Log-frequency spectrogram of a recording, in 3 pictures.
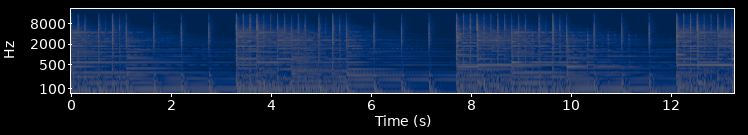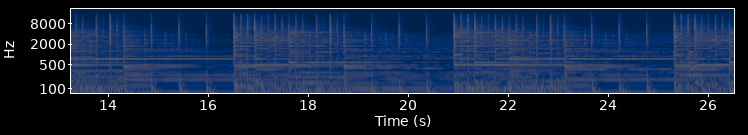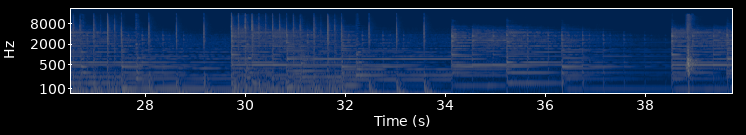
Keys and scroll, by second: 1.1 Escape, 4.3 Escape, 8.8 s, 9.3 p, 9.5 l, 10.4 Escape, 11.3 s, 11.8 p, 12.1 l, 13.0 space, 16.8 space, 18.5-20.1 typing, 23.1 8, 23.3 0, 25.2-26.2 typing, 30.0 6, 39.3 Return.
